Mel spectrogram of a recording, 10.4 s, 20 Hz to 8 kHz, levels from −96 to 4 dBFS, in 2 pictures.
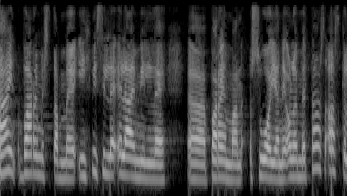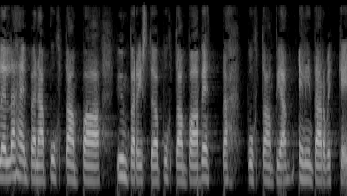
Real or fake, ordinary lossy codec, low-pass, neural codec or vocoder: real; none; 7.2 kHz; none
